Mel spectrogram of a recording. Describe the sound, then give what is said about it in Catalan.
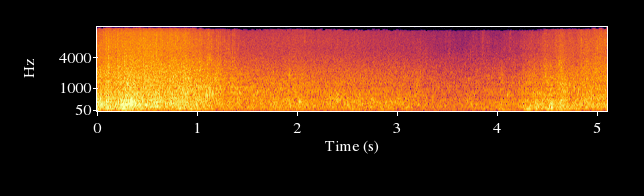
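Wind-driven sea waves wash onto a sandy shore, a broad hissing surge that swells, recedes into a softer rumble, then rises again near the end. No one speaks. “L'aigua forma onades que viatgen fins a la sorra.”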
